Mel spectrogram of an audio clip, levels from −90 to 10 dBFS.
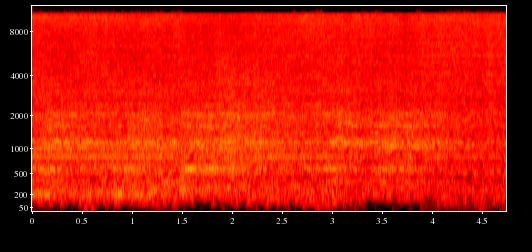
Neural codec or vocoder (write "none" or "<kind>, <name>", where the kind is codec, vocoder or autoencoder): none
